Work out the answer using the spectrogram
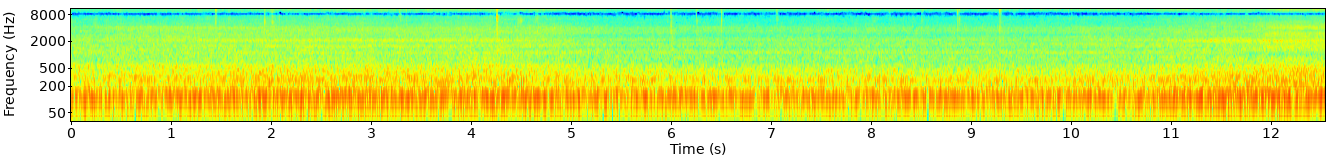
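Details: Carrier furnace, flame sensor reading 3.5-7 microamps: the burners hold a steady low roar the whole time with no dropouts or relight clicks. It runs normally.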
